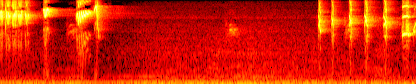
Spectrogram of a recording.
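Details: Orange-headed thrush song used to prompt caged birds to sing, from northern Bali, Singaraja: bursts of loud high sweet whistled phrases, a long pause, then a rapid run of sharp repeated notes.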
